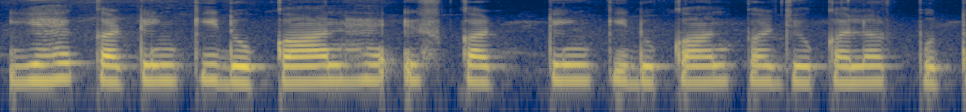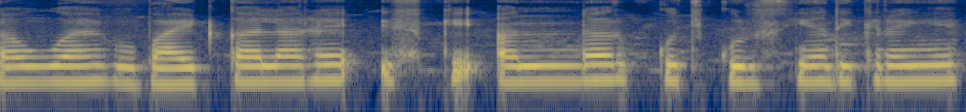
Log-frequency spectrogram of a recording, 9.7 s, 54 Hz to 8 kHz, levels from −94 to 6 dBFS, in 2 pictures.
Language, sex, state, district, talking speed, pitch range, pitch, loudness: Hindi, female, Bihar, Saran, 160 wpm, 210-220 Hz, 215 Hz, -18 LUFS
